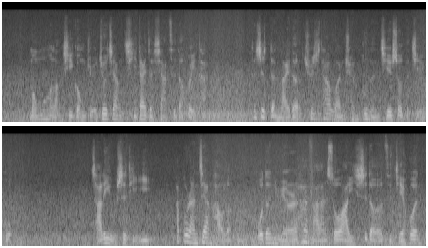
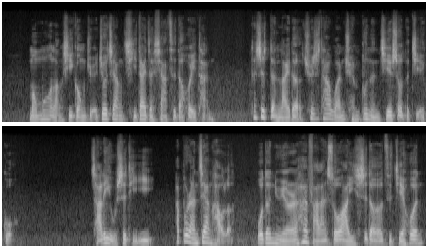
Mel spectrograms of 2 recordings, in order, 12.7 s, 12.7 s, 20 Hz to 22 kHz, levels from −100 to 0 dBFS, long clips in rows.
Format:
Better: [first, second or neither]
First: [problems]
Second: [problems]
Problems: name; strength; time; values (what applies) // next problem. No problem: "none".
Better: second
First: hiss; loud; throughout; 7 dB below the speech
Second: hiss; faint; throughout; 30 dB below the speech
